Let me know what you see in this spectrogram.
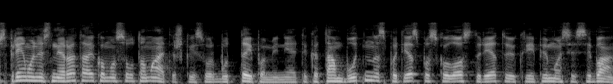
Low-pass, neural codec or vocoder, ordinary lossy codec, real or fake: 7.2 kHz; none; AAC, 64 kbps; real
